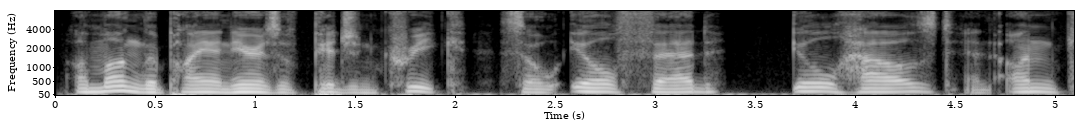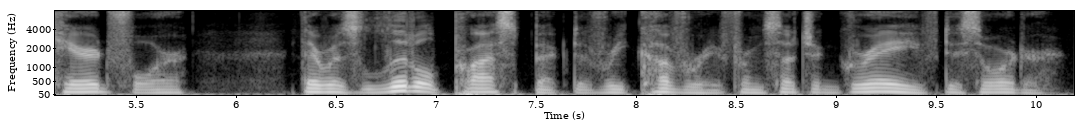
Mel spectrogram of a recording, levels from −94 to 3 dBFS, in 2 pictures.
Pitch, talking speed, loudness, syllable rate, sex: 115 Hz, 145 wpm, -18 LUFS, 4.5 syllables/s, male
